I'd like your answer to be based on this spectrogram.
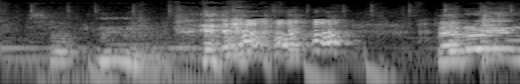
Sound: laughing

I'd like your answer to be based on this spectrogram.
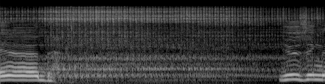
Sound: chisel scrapes

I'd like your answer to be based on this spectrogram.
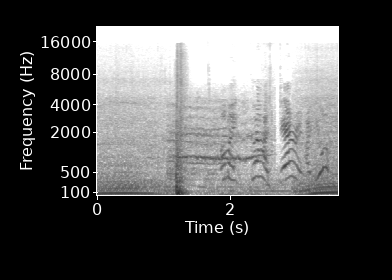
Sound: thud, skidding

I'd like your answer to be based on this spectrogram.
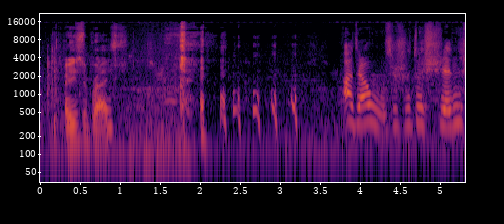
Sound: laughs

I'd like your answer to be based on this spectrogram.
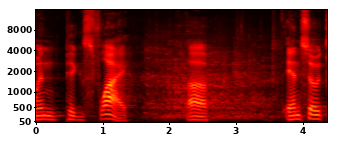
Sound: audience laughing

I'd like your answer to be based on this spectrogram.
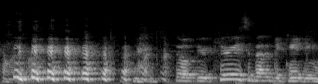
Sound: laughing

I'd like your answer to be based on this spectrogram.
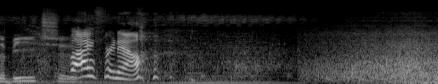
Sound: laughs

